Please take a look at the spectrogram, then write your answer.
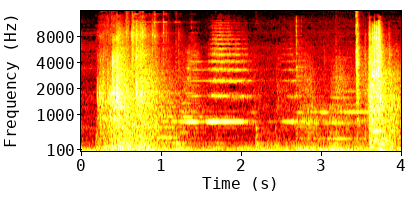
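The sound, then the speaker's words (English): A large, heavy metal door with a rusted handle at the end of a hallway is pulled and creaks open with a drawn-out, high, tonal groan, framed by a clunk of the latch at the start and a dull thud at the end. Fairly loud, no voices. “I pulled, and it creaked open.”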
